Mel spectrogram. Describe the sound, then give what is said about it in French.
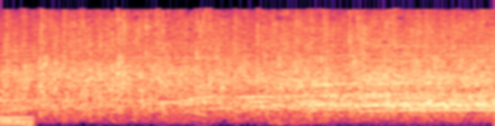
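Audience applause at a comedy show greets a stand-up comedian coming on stage. It is a continuous, dense clapping that grows slightly louder toward the end. “Préparez-vous maintenant à accueillir notre prochain artiste et faites du bruit où que vous soyez pour Yann Marguet.”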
